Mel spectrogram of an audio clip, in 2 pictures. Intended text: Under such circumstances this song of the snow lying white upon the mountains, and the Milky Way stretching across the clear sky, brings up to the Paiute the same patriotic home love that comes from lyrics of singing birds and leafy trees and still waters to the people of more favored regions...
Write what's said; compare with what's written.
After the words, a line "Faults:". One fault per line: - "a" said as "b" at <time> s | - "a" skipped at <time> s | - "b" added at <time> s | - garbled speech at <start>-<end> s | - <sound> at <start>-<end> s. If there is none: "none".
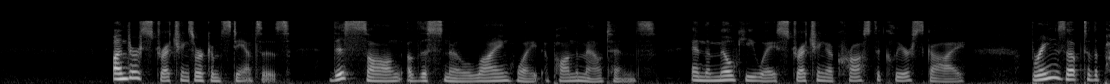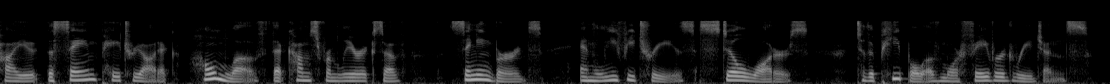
Under stretching circumstances this song of the snow lying white upon the mountains, and the Milky Way stretching across the clear sky, brings up to the Paiute the same patriotic home love that comes from lyrics of singing birds and leafy trees still waters to the people of more favored regions...
Faults:
- "such" said as "stretching" at 1.4 s
- "and" skipped at 18.1 s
